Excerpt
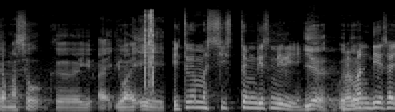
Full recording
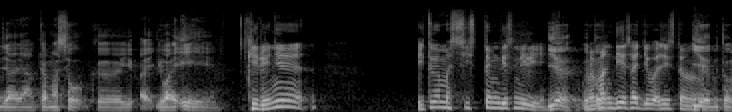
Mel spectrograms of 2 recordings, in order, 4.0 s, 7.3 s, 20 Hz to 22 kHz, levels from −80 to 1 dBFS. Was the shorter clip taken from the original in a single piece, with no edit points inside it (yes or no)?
no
